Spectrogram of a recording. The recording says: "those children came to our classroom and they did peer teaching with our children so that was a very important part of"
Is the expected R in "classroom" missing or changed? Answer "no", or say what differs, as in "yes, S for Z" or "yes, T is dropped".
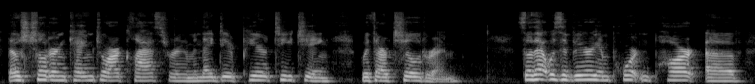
no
